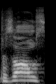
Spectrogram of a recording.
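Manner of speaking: "Psalms" misread as "puh-SAHMS"; sounded P. Acted. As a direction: sound the P in "Psalms", as a newcomer would. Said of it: "it looks like Psalm".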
